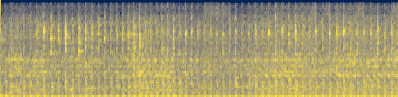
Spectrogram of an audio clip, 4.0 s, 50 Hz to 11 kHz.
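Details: Yamaha Mio i125 scooter that had died and would not start, running again after troubleshooting; catches and settles into an even, steady idle with a smooth, regular low beat.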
